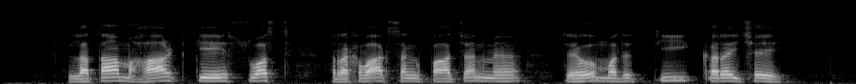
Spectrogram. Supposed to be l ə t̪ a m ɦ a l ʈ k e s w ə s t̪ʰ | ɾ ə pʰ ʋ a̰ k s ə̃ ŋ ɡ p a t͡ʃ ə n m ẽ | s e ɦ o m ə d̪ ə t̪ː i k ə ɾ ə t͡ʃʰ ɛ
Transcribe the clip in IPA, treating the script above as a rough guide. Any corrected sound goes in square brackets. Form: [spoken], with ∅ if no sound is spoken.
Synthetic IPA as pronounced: l ə t̪ a m ɦ a [ɾ] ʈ k e s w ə s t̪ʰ | ɾ ə [kʰ] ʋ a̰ k s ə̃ ŋ ɡ p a t͡ʃ ə n m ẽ | s e ɦ o m ə d̪ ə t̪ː i k ə ɾ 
